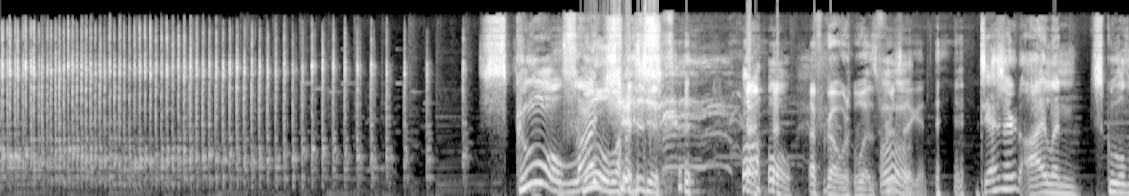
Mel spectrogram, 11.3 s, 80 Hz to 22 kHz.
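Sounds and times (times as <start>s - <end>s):
prize wheel spun to pick a game category, ticking: 0.0s - 4.9s
speech: 4.8s - 11.2s
laughter: 5.7s - 9.9s.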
